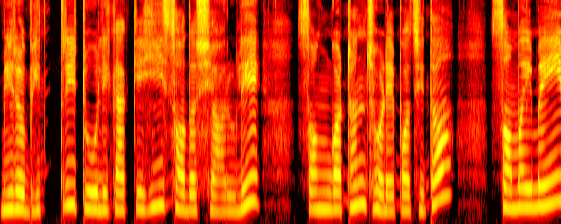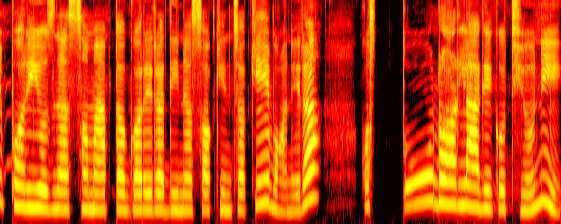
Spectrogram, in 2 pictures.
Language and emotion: Nepali, fearful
